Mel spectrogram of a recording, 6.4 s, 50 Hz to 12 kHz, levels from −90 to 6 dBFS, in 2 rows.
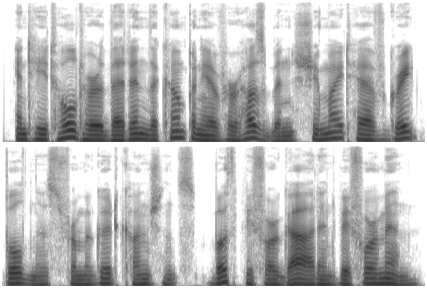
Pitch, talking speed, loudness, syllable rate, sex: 115 Hz, 245 wpm, -20 LUFS, 6.0 syllables/s, male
